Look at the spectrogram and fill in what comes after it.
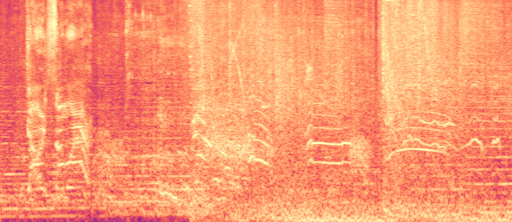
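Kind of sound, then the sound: sound effect, giant explosion sound effect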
